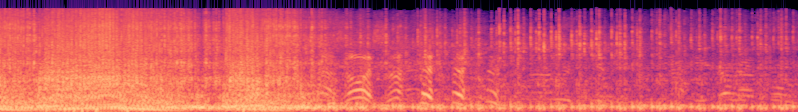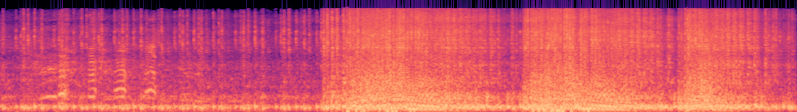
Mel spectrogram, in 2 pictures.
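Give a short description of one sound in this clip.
A motorcycle engine revs loudly and then drops back.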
